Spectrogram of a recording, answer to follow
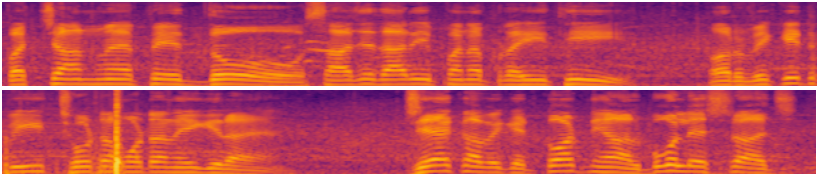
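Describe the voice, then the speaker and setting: A man commentates on cricket in Hindi with bits of English. His high voice carries a theatrical, rhyming turn of phrase over clear outdoor ground noise. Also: measured pace.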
